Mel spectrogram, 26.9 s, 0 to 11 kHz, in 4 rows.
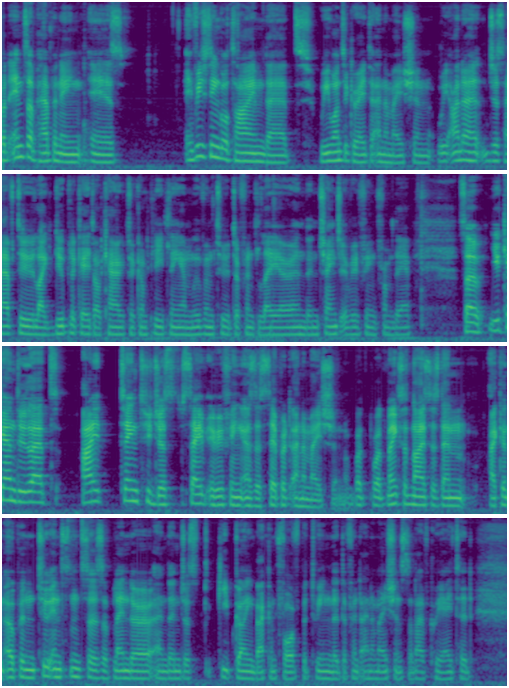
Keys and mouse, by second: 1.2 middle click, 1.5 click, 6.3 a, 6.6 a, 15.8 click, 16.4-18.6 middle drag.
